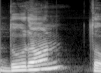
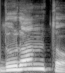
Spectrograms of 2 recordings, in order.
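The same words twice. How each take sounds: First: দুরন্ত slowly as duron, then to; broken into parts. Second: Said in the usual way. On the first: Shown as a demonstration. Teacher shows students the split, দুরন্ত in slow parts. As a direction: pause before the last beat of দুরন্ত. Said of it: "দেখো দুরন্ত". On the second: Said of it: "এটা দুরন্ত".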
